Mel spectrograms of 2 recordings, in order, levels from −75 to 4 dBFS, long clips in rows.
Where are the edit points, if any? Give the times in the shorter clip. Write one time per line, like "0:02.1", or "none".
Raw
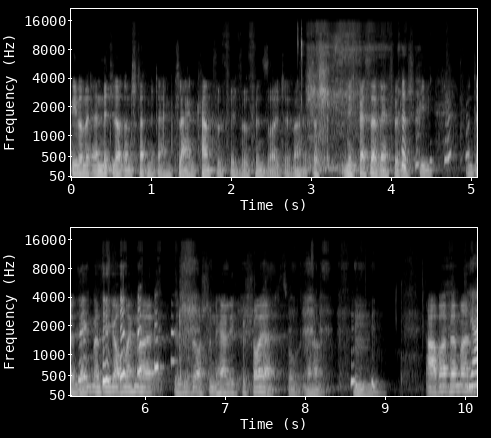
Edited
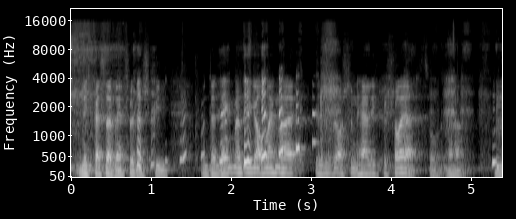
none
